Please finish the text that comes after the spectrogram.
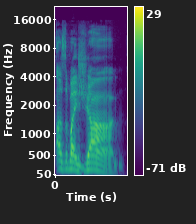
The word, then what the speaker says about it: Azerbaijan: So, it's pronounced Azabaijan.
